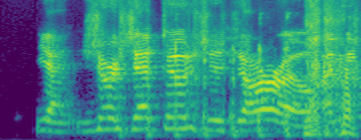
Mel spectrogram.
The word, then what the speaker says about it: Giugiaro: It's definitely so this tire is like designed by Jajaro. And you're like, okay. She pronounced it correctly. Yeah, Giorgetto Giugiaro.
